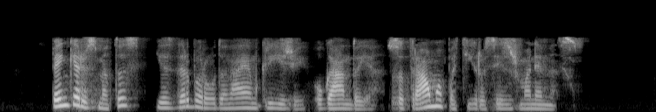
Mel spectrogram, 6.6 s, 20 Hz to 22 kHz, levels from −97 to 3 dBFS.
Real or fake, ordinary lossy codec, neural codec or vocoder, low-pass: real; AAC, 24 kbps; none; 5.4 kHz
